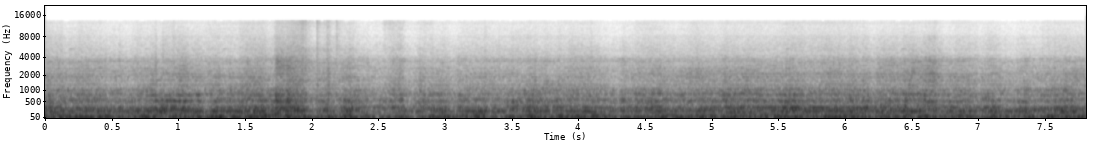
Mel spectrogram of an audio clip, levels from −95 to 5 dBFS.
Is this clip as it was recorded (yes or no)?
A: no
